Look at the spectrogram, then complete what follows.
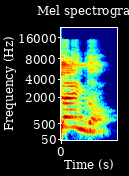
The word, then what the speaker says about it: Django: building where's Django not to jingle to D is silent res Django Wednesday and go it I need Django Jamie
